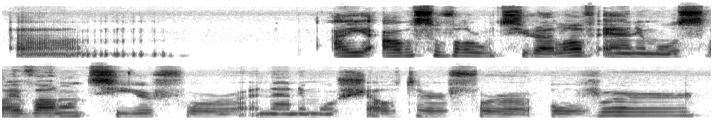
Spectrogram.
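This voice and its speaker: A woman from Brazil, a native Portuguese speaker with a Brazilian accent, chatting casually about herself in a halting, self-deprecating way. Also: mid-range voice, fairly even intonation, dry recording. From São Paulo, Brazil. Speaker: guest, animal communicator and energy healer. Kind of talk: casual personal storytelling in a live chat.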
